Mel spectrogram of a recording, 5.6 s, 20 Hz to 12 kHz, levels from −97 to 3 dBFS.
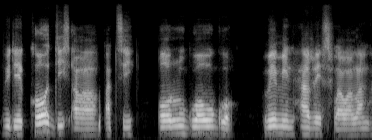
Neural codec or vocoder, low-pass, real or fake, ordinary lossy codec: codec, 44.1 kHz, 2.6 kbps, SNAC; 10.8 kHz; fake; none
